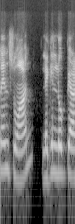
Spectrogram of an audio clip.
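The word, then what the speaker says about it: Schwann: तो इनका नाम वैसे तो स्लीडन एंड स्वान है प्रोनाउंसिएशन वाइज, लेकिन कुछ लोग क्योंकि स्पेलिंग याद करनी होती है तो कुछ लोग इनको बोलते हैं स्केलेटन एंड सकवान, लेकिन ऐसा है नहीं, स्लीडन एंड स्वान है ये, ठीक है।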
